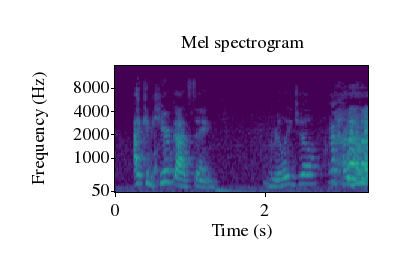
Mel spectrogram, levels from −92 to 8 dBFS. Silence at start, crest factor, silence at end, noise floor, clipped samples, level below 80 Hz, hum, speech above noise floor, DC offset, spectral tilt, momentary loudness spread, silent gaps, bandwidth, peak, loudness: 0.25 s; 20 dB; 0 s; -64 dBFS; under 0.1%; -66 dBFS; none; 26 dB; under 0.1%; -4 dB/octave; 15 LU; none; 11 kHz; -18 dBFS; -40 LUFS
